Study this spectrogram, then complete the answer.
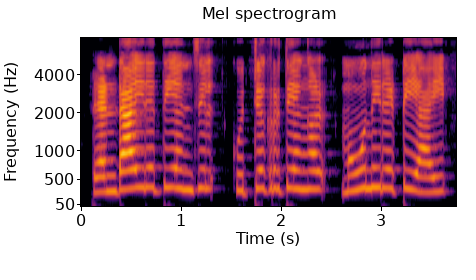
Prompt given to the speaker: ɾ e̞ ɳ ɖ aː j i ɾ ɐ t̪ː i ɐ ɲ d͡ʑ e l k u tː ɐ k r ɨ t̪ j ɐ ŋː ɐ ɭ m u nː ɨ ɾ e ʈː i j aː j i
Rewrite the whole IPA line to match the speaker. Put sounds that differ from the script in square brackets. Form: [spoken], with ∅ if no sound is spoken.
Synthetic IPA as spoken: ɾ e̞ ɳ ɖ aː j i ɾ ɐ t̪ː i ɐ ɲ d͡ʑ [i] l k u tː ɐ k r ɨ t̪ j ɐ ŋː ɐ ɭ m [uː] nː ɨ ɾ e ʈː i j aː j i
